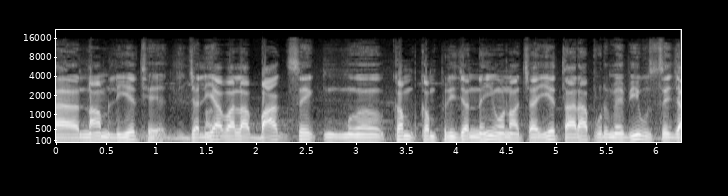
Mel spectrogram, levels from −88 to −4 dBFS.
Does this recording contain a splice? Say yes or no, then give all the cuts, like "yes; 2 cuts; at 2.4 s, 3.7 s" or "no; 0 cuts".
yes; 1 cut; at 1.2 s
